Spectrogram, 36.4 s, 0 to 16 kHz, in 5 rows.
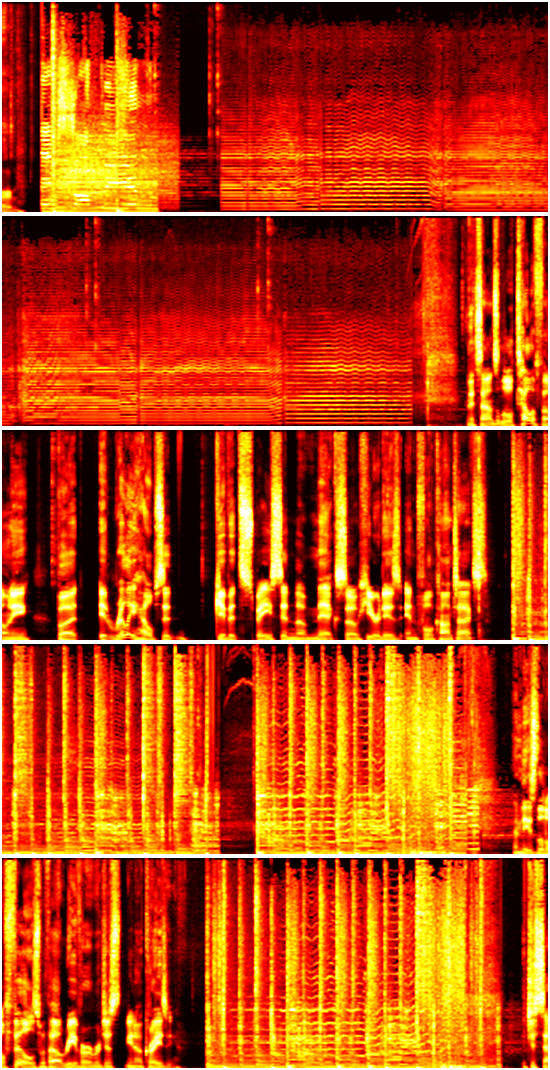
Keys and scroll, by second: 0.3 space, 12.7 space, 13.6 alt+space, 21.2 typing, 24.6 space, 24.8 space, 25.5 r, 27.3-28.3 typing, 31.7 space, 35.7 space.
